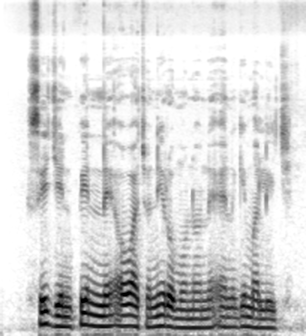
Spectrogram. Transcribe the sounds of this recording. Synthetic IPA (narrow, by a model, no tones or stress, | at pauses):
sid͡ʒinpɪnːɛʔɔwat͡ʃɔnɪɾomɔnɔnɛ̰ʔɛnɡɪmalit͡ʃ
